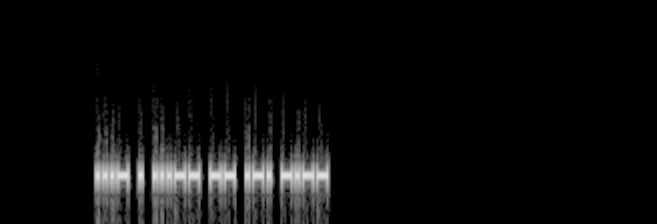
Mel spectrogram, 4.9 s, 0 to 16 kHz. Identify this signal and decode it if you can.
Morse code, heard as a keyed tone, about 46 wpm, 700 Hz. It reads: VE3MRY
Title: DXCC-100 Call Signs - 6 Characters - Repeated 3x - 45wpm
